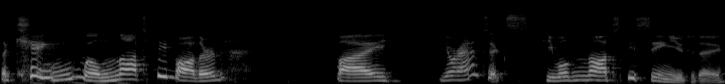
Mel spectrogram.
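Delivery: grating, shrill, annoying, very high-pitched voice. Voicing a character who turns you away from the king, shrill annoying voice. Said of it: "in a, a rather shrill voice".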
